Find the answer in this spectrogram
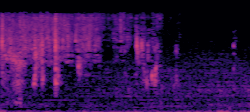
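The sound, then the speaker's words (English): Water splashing and dripping from a tap as hands are washed during cooking, soft and irregular with scattered small splashes and drips, no talk. “Wash my hands off here real fast.”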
